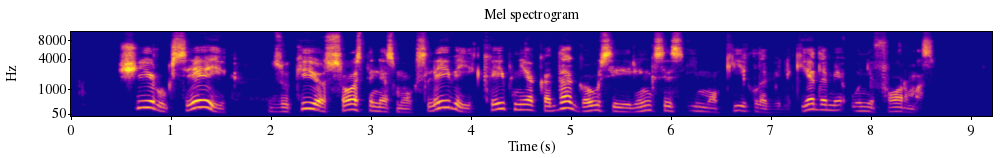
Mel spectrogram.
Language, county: Lithuanian, Klaipėda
